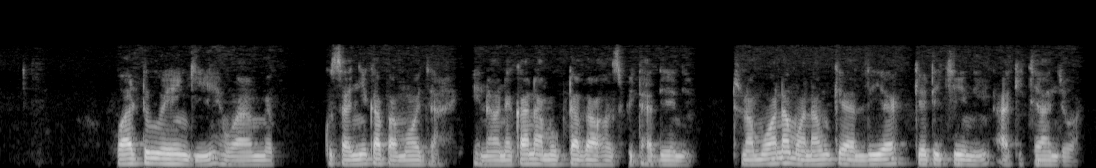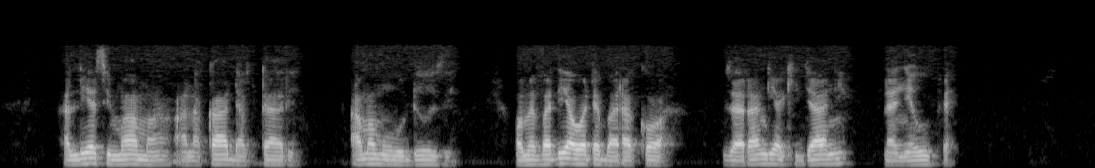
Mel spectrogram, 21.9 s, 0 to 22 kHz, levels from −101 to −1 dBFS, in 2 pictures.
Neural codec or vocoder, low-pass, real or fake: none; 7.2 kHz; real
